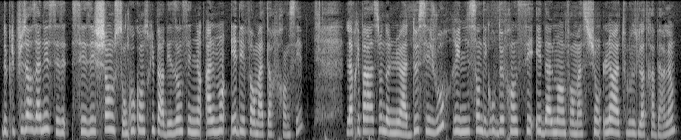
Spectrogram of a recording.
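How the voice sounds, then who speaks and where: A woman's voice: high voice, steady tone, moderate pace, warm tone. A woman giving a prepared explanation as a guest in a radio interview.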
